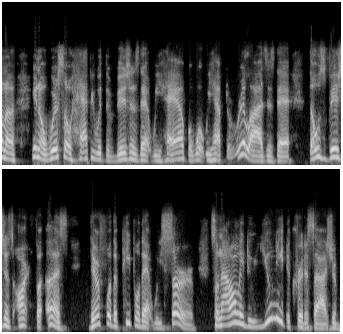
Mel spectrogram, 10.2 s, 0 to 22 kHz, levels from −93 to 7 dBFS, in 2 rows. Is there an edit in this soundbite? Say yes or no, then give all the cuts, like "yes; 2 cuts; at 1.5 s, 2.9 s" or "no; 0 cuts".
no; 0 cuts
